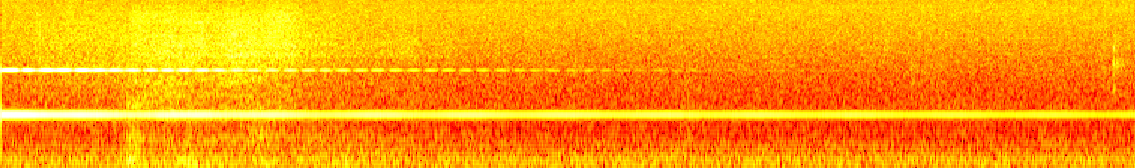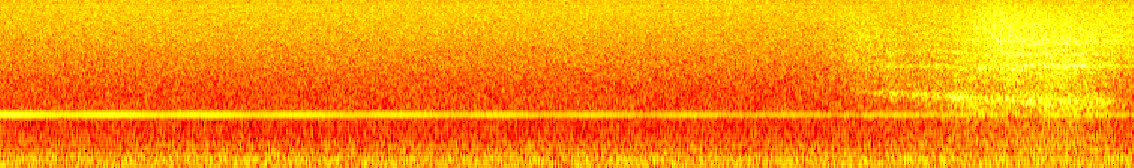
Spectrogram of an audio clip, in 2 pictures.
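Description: Cloth rustles softly as a person bows down and later sits up.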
